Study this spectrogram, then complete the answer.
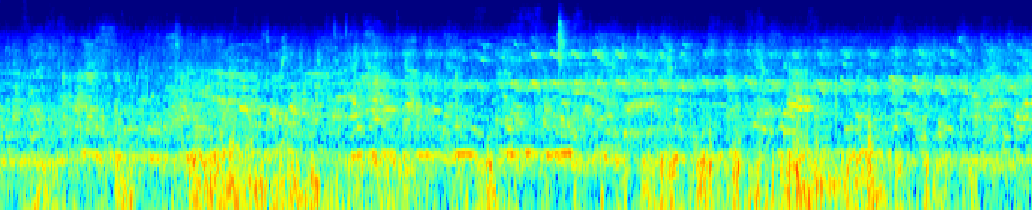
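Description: Adult men and women chat in passing outdoors.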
